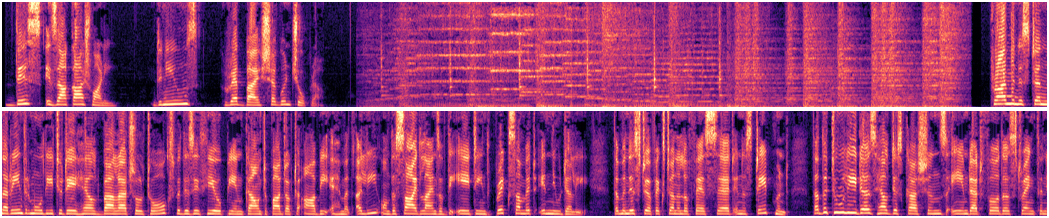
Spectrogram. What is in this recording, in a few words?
English; Cricket: India thrashed England in Rajkot test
